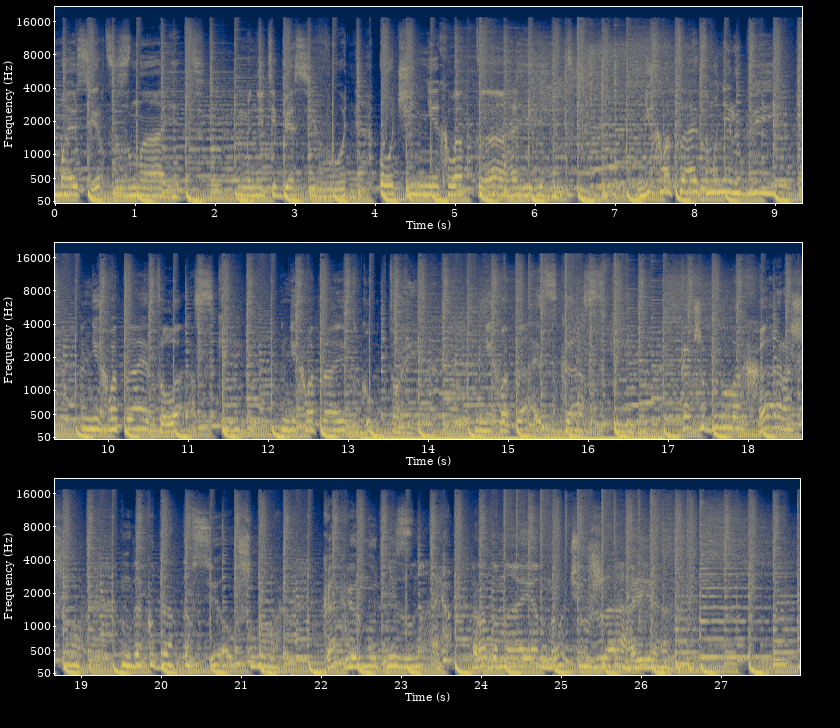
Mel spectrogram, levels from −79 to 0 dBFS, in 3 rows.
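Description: The audio carries a DC step from 13.17 s to 16.97 s. At 13.17 s the waveform's zero line jumps to an offset of about -16 dBFS, producing a low thump as the baseline shifts. By 16.97 s the offset is gone. The program material rides on the displaced baseline unchanged, pointing to a converter recalibrating or an offset-carrying input being switched into the signal path.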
